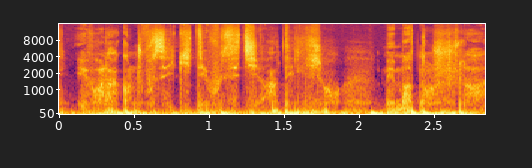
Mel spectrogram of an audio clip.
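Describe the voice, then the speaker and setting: Over music in the background, a man whispers at a very fast pace. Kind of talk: ASMR quiz video. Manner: whispered.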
